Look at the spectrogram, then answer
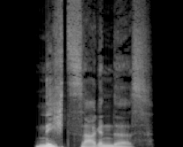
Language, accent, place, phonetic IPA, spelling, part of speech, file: German, Germany, Berlin, [ˈnɪçt͡sˌzaːɡn̩dəs], nichtssagendes, adjective, De-nichtssagendes.ogg
- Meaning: strong/mixed nominative/accusative neuter singular of nichtssagend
